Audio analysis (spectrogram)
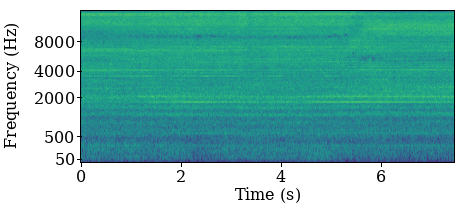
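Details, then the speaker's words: Woodgas gasifier flare with rebuilt vacuum-motor blower, thermocouple about 775–780°, barrel 129°: steady even roar of flame over blower hum, no sputtering or popping; flare burning cleanly. "oh yeah easily you can hear it roaring you can hear that stuck at roar"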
